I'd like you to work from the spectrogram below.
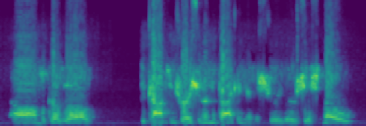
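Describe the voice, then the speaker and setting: With an American accent, a man speaks at a moderate pace in a bright, sharp tone. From Virginia, US. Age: 60s. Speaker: cattle producer and association president. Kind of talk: interview. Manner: hesitant with filler words.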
